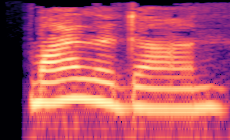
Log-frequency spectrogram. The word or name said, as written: mylodon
